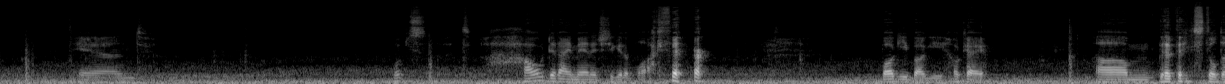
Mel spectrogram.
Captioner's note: laughs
